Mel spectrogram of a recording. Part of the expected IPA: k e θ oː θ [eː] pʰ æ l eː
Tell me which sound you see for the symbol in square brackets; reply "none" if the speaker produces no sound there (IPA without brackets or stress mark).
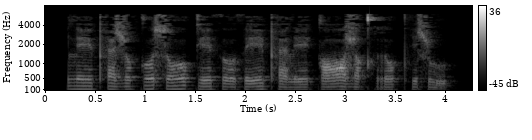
eː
